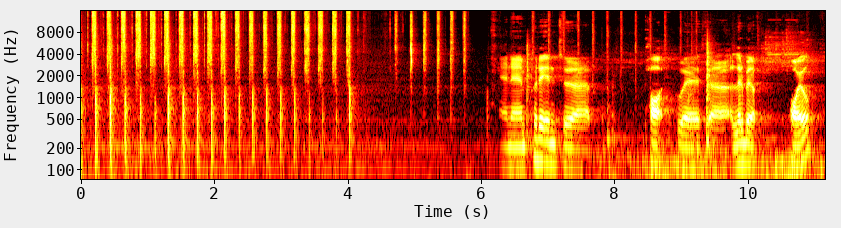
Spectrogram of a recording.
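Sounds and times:
knife roughly slicing an onion on a board: 0.0s - 5.8s, 6.8s - 9.2s
speech: 6.4s - 7.8s, 8.5s - 11.0s.

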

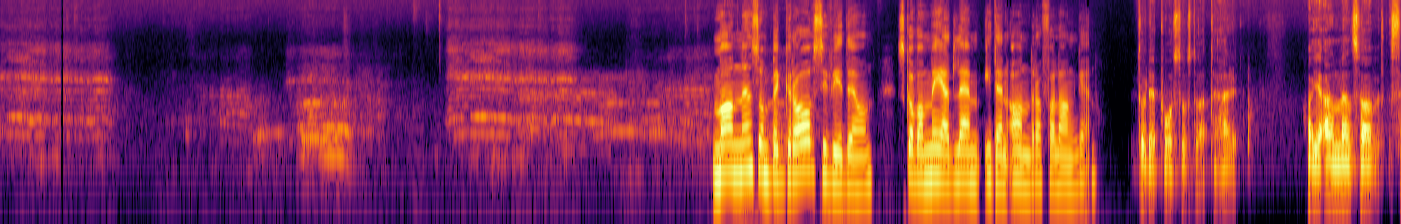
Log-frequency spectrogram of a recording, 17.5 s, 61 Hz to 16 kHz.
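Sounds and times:
sheep bleating: 0.0s - 1.5s, 2.6s - 10.3s
speech: 8.9s - 15.6s, 16.3s - 17.5s.

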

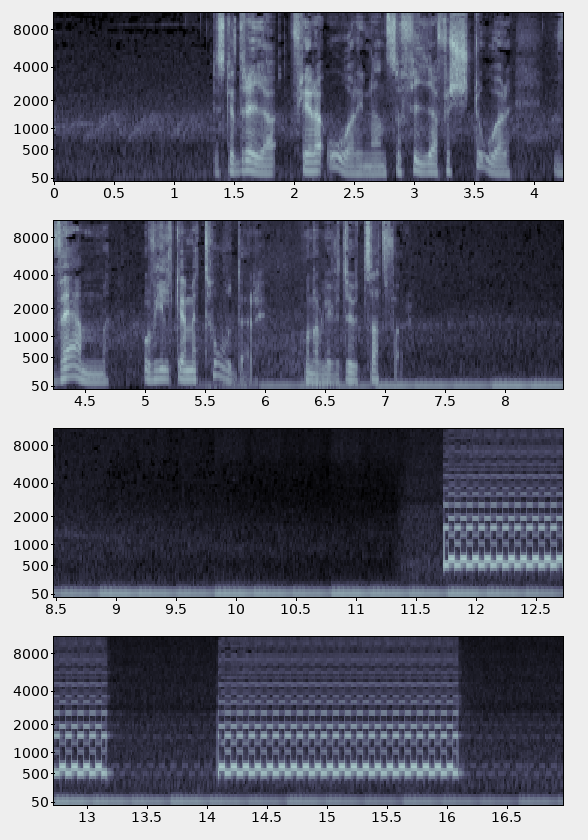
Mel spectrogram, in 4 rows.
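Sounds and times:
speech: 1.3s - 7.3s
steady low rumble: 5.4s - 16.9s
telephone ringing: 11.8s - 13.2s, 14.1s - 16.2s.

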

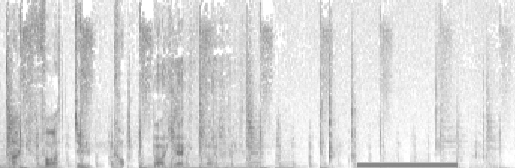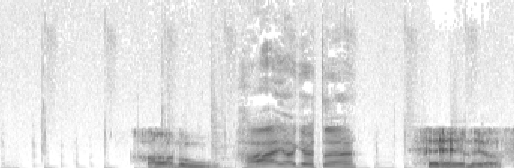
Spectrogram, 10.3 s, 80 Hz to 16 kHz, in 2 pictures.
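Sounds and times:
speech: 0.1s - 2.8s, 6.6s - 8.8s, 9.4s - 10.2s
telephone ringback tone: 3.6s - 4.6s.

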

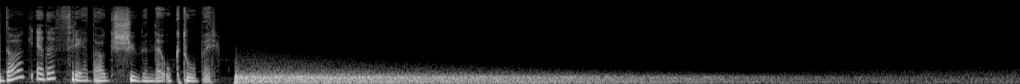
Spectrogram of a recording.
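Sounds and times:
speech: 0.0s - 2.4s
deep underwater dynamite blast on the Norwegian seabed: 2.4s - 10.1s.

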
